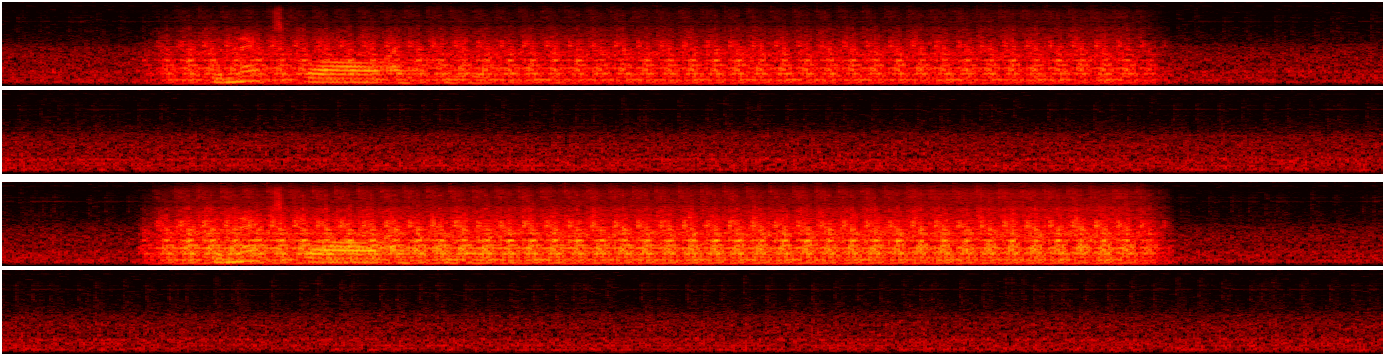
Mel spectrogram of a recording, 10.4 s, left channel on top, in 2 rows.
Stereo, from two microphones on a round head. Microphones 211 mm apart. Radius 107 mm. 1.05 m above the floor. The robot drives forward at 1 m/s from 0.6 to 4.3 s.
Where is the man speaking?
10° right (ahead or behind), 0.6 m; by 2.1 s 5° right (ahead or behind), 1.2 m.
